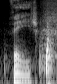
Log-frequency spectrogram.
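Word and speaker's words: Feige: so Kevin Page or Phage, I can't even pronounce this guy's name. It's like beige, but with an F. So Phage. Apparently, he clears up all the rumors about what this merger means for all the future Marvel films.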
